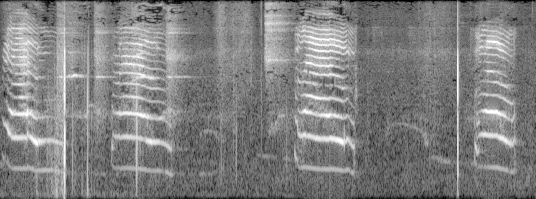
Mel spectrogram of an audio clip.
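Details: Persian cat, shown as a mother with her kittens, giving four drawn-out harmonic meows spaced about two seconds apart, each bending slightly in pitch, with a couple of sharp clicks and quiet room noise in the gaps.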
